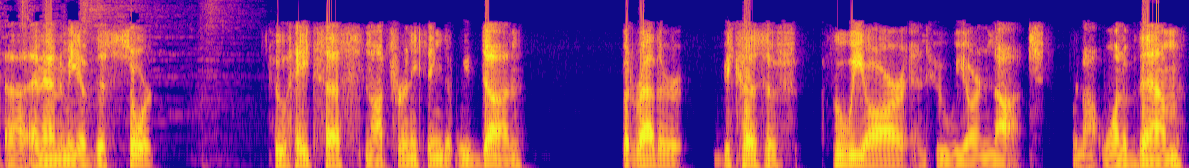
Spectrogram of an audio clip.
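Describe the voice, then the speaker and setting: Male radio monologist, mid-pitched, thick-tongued and slurred, halting delivery with folksy asides to the audience. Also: fairly even intonation, no room sound, dull audio, faint music behind. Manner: halting, with frequent pauses and folksy asides to listeners. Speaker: host of a political broadcast. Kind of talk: solo talk-show monologue.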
